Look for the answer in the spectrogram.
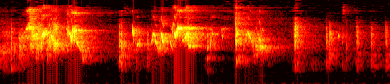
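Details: Singing male budgerigar kept as a pet, daily happy song: a dense, scratchy warble at first, then a string of short clipped chirps repeated several times per second toward the end.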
